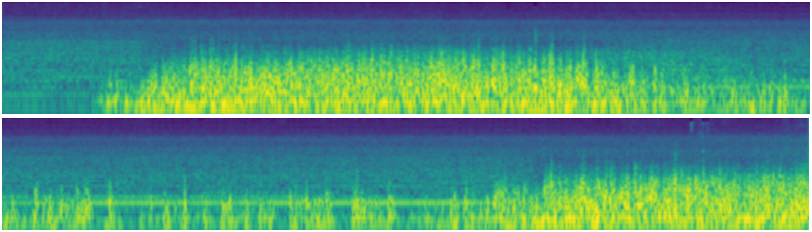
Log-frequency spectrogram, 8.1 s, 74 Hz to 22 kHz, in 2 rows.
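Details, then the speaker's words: 1925 GE AOU AE1 desk fan, pot metal gearbox on assembly lube and a little grease, oscillator on, medium to high: even whoosh with soft steady hum, no gear whine or clicking; oscillating drive healthy. "Now I'll go ahead and straighten it out, and we'll turn the oscillator on. You can hear absolutely no gearbox noise. It's wonderful."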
